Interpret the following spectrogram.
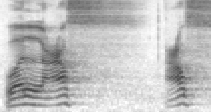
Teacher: Yaitu sifat isti'la dan itbaqnya, atau lidahnya merapat, atau juga isti'la tadi, terangkatnya pangkal lidah, sehingga timbul bunyi atau suara dari huruf shad adalah tebal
